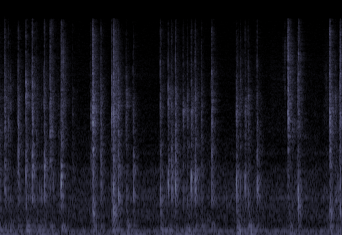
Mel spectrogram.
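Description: A black plastic wireless keyboard on a wooden desk is typed on continuously with the fingertips, its hollow keys giving quick, bright clicks and clacks in an uneven rhythm. Each keystroke dies away almost at once, with louder taps standing out now and then over a soft low hum.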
